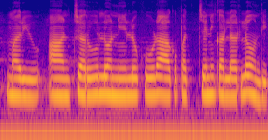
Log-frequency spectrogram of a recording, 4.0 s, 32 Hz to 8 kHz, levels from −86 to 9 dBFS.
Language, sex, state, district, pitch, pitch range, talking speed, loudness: Telugu, female, Telangana, Hyderabad, 185 Hz, 180-190 Hz, 135 wpm, -13 LUFS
